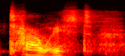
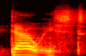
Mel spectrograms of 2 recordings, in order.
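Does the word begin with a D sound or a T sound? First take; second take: T sound; D sound. First: The word starts with a T sound. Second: The word starts with a D sound. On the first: "if you see the word T A O" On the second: "and D A O"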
